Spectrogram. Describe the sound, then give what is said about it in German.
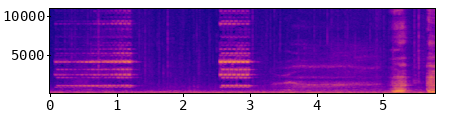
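A telephone ringing with two bright, trilling rings separated by a pause, followed by a short breathy vocal sound near the end. “Und mein Telefon, entschuldige mal eben.”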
